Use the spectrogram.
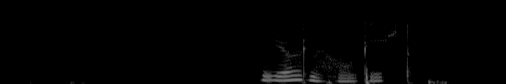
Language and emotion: Russian, sad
